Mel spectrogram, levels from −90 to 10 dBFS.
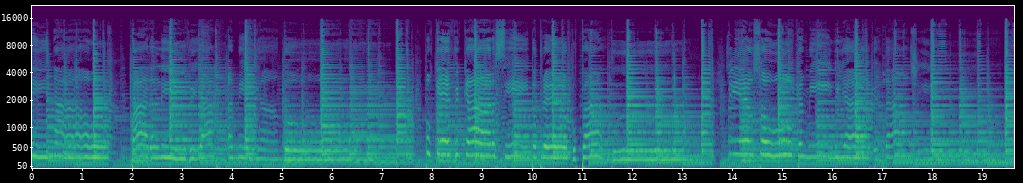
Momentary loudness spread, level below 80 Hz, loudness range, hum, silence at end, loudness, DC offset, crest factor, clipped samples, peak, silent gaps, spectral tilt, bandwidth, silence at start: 9 LU; -44 dBFS; 3 LU; none; 0 s; -20 LUFS; under 0.1%; 18 dB; under 0.1%; -2 dBFS; none; -5 dB/octave; 16 kHz; 0 s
